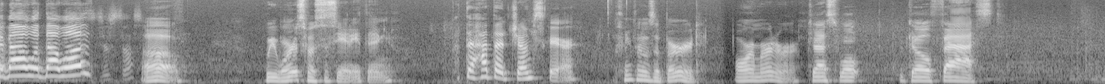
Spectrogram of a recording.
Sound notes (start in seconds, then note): none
